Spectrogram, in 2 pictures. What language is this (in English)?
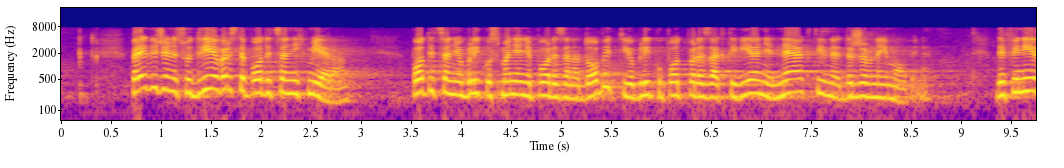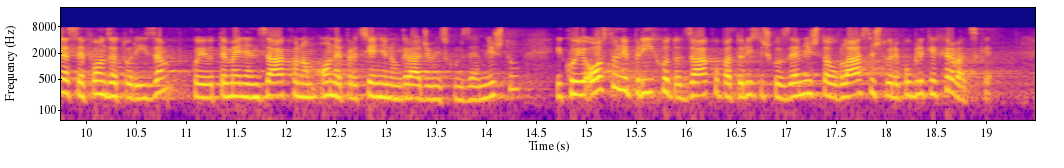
Croatian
